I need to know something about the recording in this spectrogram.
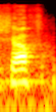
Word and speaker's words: شفع: شفا نہیں، شفع ہے.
